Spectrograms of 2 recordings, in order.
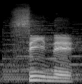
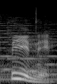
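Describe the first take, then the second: First: The c sounds like English s. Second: The c sounds like English th.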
